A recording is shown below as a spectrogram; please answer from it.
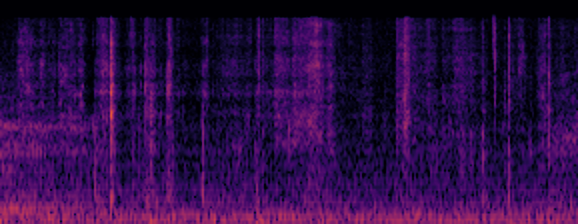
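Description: Paper slips being handled on a tabletop: light rustling and a few short taps and clicks, most of them about a second in.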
